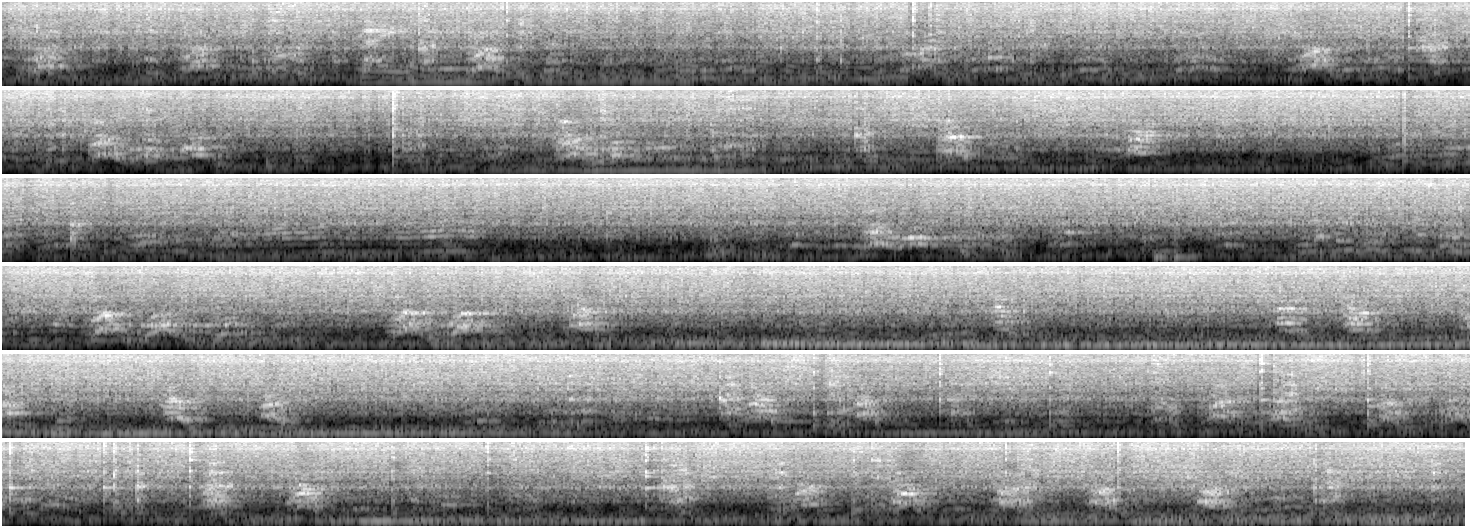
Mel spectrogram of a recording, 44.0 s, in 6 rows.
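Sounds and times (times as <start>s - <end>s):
food sizzling in a wok: 0.0s - 44.0s
metal ladle scraping a wok: 0.5s - 2.7s, 3.9s - 5.3s, 7.0s - 7.8s, 8.7s - 12.0s, 31.4s - 42.6s, 43.2s - 44.0s.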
